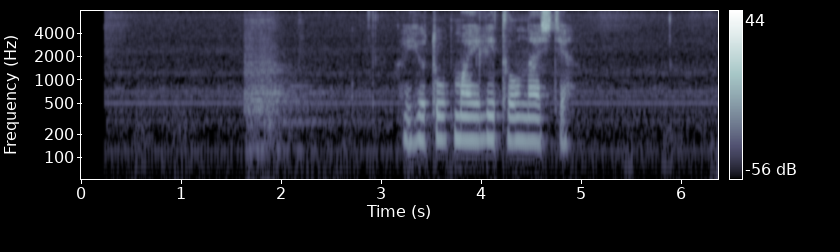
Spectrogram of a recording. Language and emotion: Russian, neutral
